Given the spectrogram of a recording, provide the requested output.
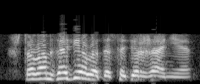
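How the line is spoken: Rude displeased question. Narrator (Russian): грубо спросил Пригонеро, которому разговор нотариуса не нравился столько же, сколько его посещение

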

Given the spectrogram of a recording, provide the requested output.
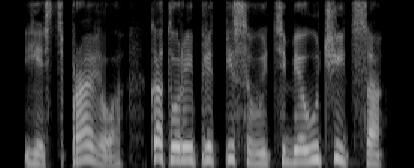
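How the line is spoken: Growling. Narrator (Russian): рыкнул куратор

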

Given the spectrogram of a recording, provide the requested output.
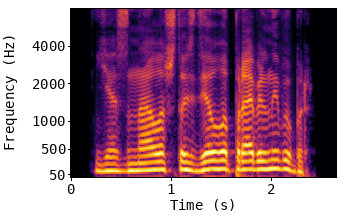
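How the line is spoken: Happy, smiling. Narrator (Russian): радостно улыбнулась Тея

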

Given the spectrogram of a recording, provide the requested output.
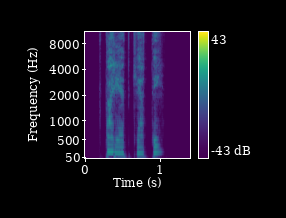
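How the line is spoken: Quiet reply. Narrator (Russian): Так же тихо ответила я

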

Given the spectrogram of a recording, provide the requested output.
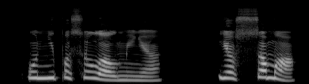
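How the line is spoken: Gloomy, self-loathing. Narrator (Russian): мрачно произнесла, ненавидя себя в этот момент

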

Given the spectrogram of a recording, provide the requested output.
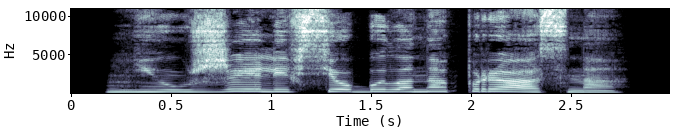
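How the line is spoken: Moaning. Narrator (Russian): простонала Саша

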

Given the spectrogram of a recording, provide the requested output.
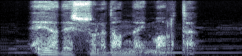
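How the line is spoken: Cryptic tone. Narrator (Italian): aggiunse in tono sibillino

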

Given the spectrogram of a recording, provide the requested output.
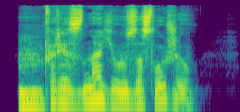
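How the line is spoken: Breathed through fangs. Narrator (Russian): выдохнул он сквозь заострившиеся клыки

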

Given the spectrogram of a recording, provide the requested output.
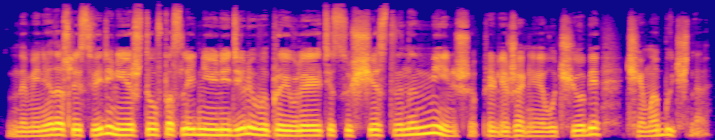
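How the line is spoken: Flat, dispassionate voice. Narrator (Russian): все тем же ровным, бесстрастным голосом сообщил директор

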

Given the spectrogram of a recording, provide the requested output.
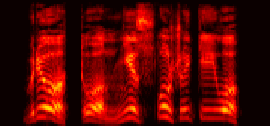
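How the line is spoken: Shout. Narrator (Russian): крикнул Паша

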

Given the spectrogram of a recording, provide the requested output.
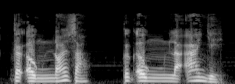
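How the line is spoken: Trembling, stammering question. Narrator (Vietnamese): Tăng Quà run rẩy lắp bắp hỏi lại

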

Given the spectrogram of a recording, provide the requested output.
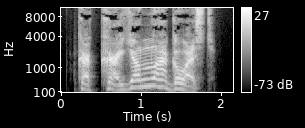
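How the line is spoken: Hiss. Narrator (Russian): прошипел Снивель

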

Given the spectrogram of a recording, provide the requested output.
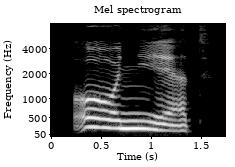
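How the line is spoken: Lawyer groaning. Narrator (Russian): простонал адвокат Мазарини

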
